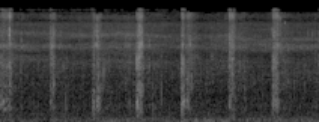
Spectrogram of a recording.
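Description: Footsteps of a person walking at a steady pace on wet, gravelly ground: seven short crunching steps, a little over half a second apart.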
